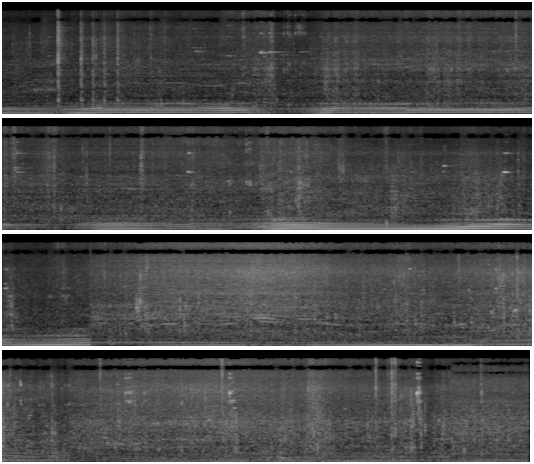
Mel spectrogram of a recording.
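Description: Two-door Jeep Wrangler's engine revving in repeated throttle bursts, each rising and falling over a couple of seconds, as it crawls over rocks. About seventeen seconds in it settles into a steadier, lower run.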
